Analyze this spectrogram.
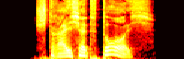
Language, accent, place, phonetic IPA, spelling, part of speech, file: German, Germany, Berlin, [ˌʃtʁaɪ̯çət ˈdʊʁç], streichet durch, verb, De-streichet durch.ogg
- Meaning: second-person plural subjunctive I of durchstreichen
